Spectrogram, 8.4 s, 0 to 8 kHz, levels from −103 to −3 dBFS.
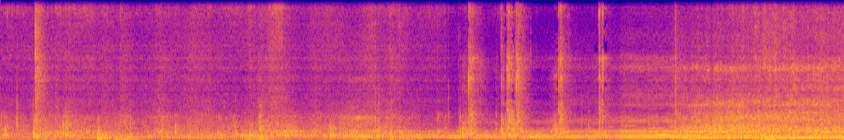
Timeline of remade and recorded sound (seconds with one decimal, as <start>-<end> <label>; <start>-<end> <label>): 0.0-4.8 remade; 4.8-5.3 recorded; 5.3-8.4 remade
